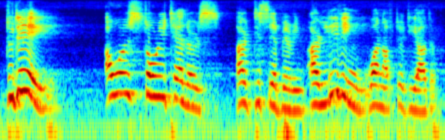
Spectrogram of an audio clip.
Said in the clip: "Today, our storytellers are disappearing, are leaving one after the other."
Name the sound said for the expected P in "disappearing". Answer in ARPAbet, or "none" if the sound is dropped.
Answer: B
